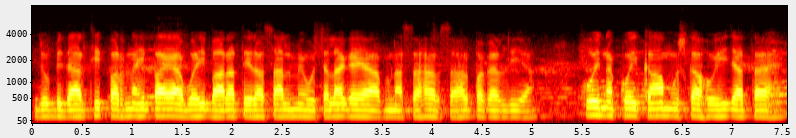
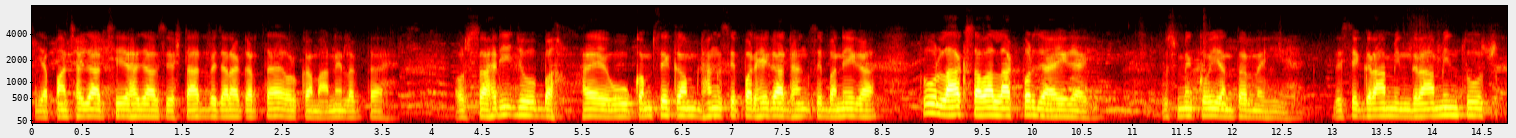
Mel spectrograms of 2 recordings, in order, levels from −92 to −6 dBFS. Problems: constant background noise, background conversations at intervals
